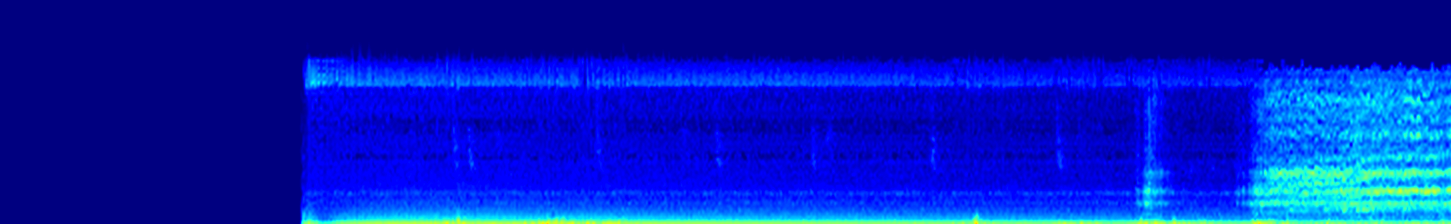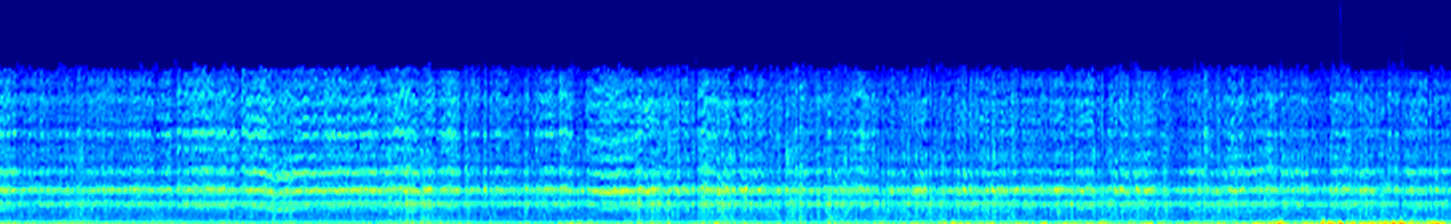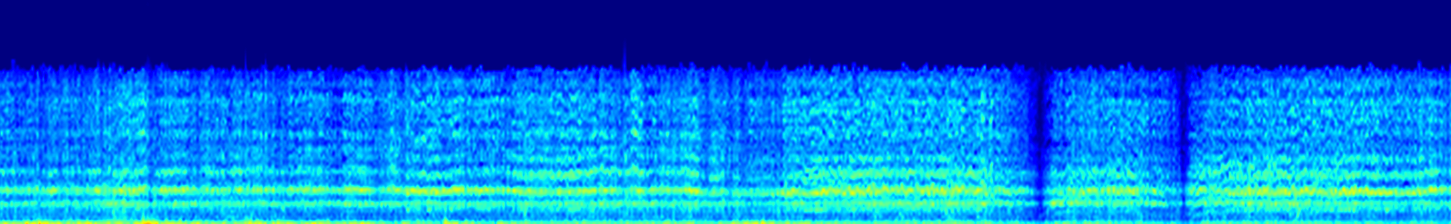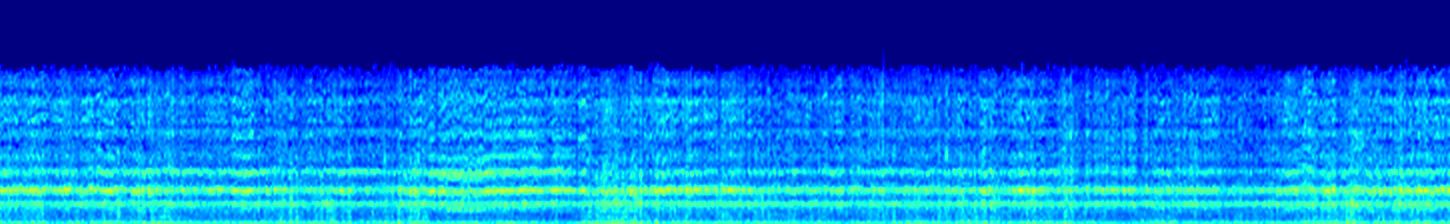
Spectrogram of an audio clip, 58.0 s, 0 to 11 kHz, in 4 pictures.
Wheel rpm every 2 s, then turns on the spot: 0, 0, 0, 0, 0, 0, 70, 230, 240, 230, 230, 230, 230, 230, 230, 230, 230, 230, 200, 130, 120, 210, 230, 230, 220, 230, 240, 240, 230.
none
